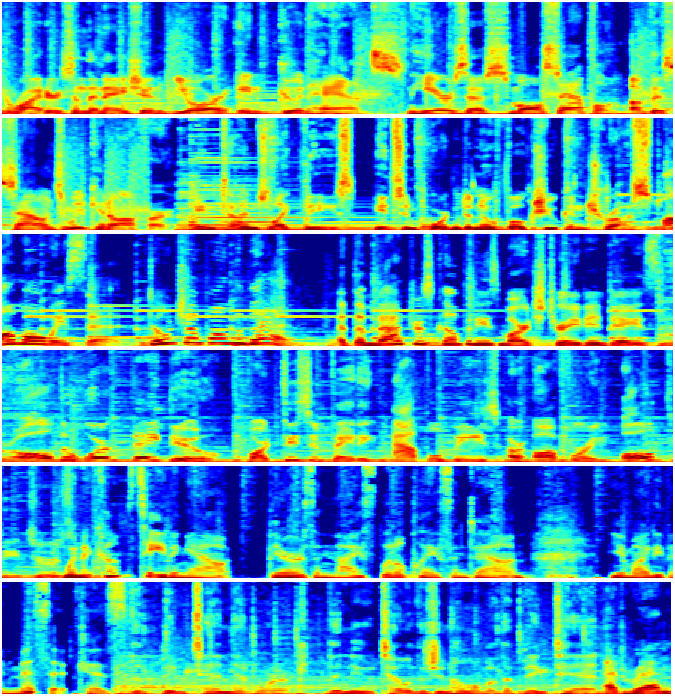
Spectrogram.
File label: radio ad samples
